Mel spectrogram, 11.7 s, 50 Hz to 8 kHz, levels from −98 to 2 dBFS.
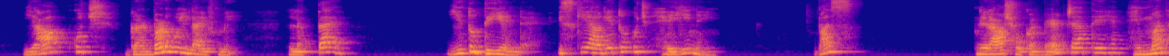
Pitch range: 145-240 Hz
